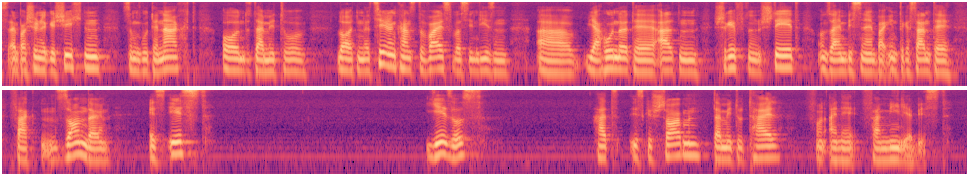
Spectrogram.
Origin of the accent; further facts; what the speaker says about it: Romania; Ich bin aufgewachsen im Ausland, in Rumänien. Und ihr hört vielleicht, ich habe so einen gewissen Akzent. Und das hatte ich auch dort, weil meine Familie ist, mein Vater ist deutschstämmig und meine Mama Schweizerin. Also ich war auch dort Ausländer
